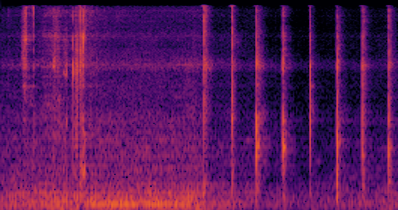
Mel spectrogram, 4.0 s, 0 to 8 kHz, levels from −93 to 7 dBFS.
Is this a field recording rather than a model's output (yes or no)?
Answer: no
